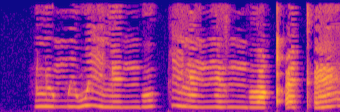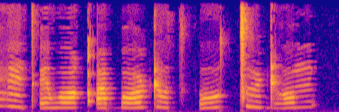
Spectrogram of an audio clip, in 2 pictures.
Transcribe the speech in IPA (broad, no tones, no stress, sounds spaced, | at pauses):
l ɯ m i w i l e ŋ o k i l ɛ̃ ŋ ɛ̃ z ŋ ɤ qʼ i tʼ ɛ̃ ɦ ɛ̃ tʼ ɛ w ɔ qʼ ɤ ɓ ɔ ʈ o t͡sʼ o ǀ ɯ ɖʱ ɔ m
